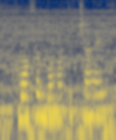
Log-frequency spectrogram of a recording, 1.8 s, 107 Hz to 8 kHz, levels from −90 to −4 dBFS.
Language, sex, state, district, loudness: Hindi, female, Uttar Pradesh, Ghazipur, -15 LUFS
